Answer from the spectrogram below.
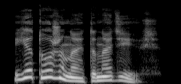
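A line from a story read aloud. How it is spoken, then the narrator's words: Sigh. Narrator (Russian): вздохнула я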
